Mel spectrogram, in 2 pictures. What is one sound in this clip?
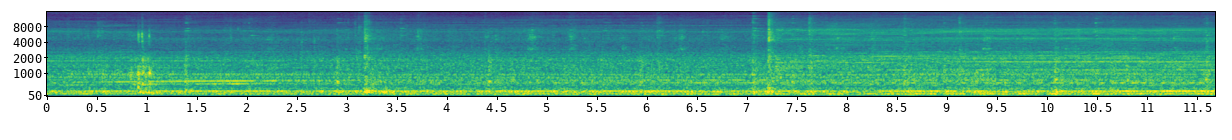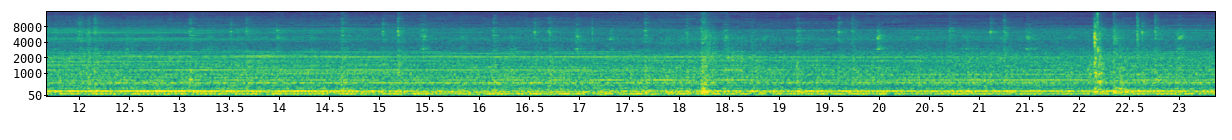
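Paper cups tap and knock as they are set down.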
